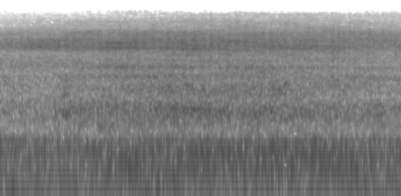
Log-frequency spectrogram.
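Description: Miniature railway train running past close by: the small locomotive and the riding cars rolling on the track with a steady mechanical running noise, a little louder in the middle as it passes.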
